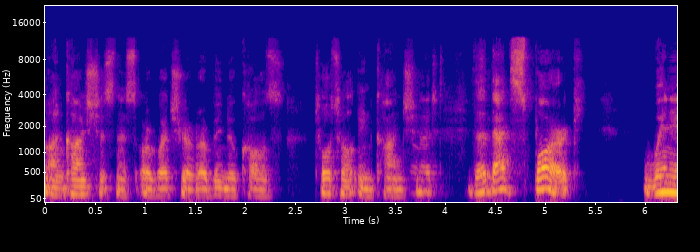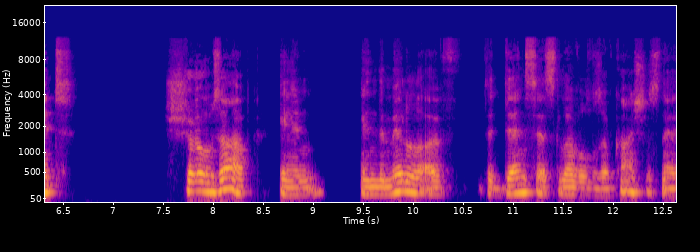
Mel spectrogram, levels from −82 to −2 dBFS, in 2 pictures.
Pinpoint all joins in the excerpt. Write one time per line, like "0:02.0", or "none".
0:04.1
